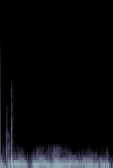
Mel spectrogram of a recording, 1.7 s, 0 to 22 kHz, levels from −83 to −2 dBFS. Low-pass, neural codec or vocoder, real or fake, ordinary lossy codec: 3.6 kHz; codec, 24 kHz, 1.2 kbps, DualCodec; fake; MP3, 16 kbps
